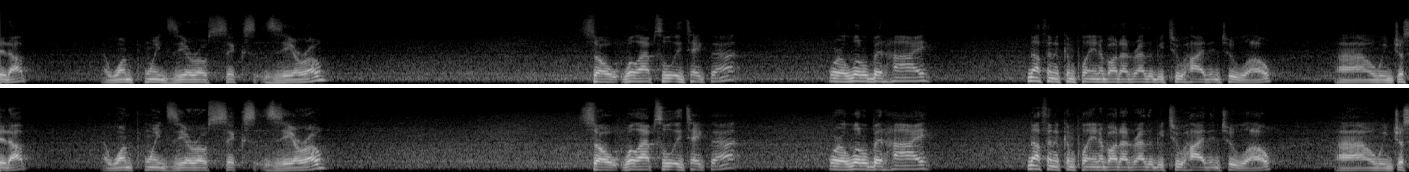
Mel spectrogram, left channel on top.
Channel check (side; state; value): both; normal; correlation 0.59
